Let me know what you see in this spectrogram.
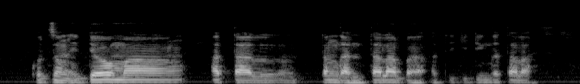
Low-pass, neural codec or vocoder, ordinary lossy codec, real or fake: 7.2 kHz; none; AAC, 48 kbps; real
